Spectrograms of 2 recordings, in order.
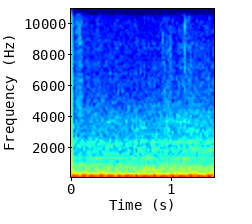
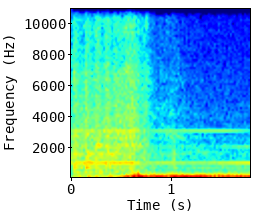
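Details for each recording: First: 88–95 GM fullsize truck V8 after setting ignition timing with the distributor tightened (loose distributor hold-down): deep, even exhaust lope with steady pulses, no misses or ticking, less valve stick; normal idle. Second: 1988–95 GM full-size truck (Silverado/Sierra/Suburban/Tahoe/Yukon) started with set-timing connector unplugged, running on base timing; deep, uneven, lumpy hum idle running slow, check engine EST code expected, owner notes it had been shaking at idle.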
